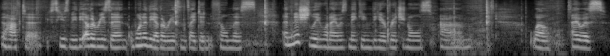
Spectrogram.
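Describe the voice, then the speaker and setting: A woman who hosts papercraft videos chats casually at her craft desk, rambling with plenty of fillers while she works. Her voice is medium-pitched, level, and at normal speed, congested from a cold, with background noise present.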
